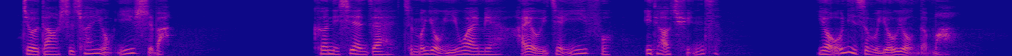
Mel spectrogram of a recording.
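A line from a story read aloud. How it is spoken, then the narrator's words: Plain. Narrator (Chinese): 说着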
